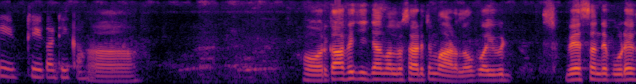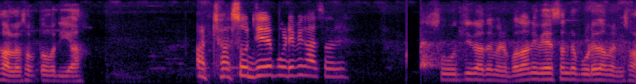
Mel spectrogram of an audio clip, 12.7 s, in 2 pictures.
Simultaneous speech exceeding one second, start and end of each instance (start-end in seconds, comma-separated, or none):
none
